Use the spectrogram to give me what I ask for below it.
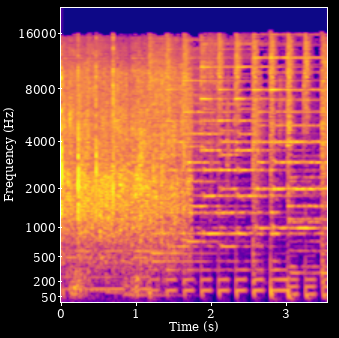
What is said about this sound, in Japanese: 大きな拍手でお送りください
